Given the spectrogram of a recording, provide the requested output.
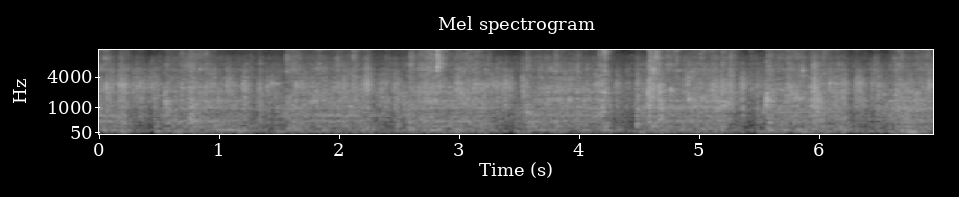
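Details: Amana NTW4519JW3 washer bought new in July 2023 and still under warranty, during agitation: quiet churning with irregular dry crackles and snaps about once a second; the cause is unknown.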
